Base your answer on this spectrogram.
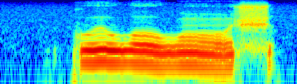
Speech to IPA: kʷ ɯ w o w õ ʃ

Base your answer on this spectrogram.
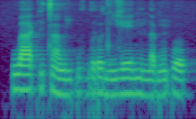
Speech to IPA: w aː˦ k ɨ˦ t ã˨ w i˨ ɓ u˧ ɡʷ ɨ˧ ɾ o˨ d ĩ˧ ɣ eː˧ n ĩ˨ n a˧ ɡʷ ɛ̃˦ p o˧

